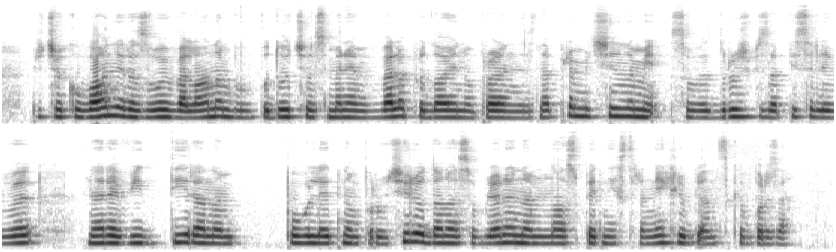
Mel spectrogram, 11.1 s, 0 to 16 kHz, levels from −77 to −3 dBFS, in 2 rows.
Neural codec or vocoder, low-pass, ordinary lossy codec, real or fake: none; 14.4 kHz; none; real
